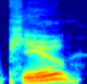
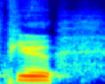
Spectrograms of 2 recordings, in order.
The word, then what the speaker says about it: Pugh: had florence and justin i've been struggling with how you pronounce her last name pew pew so florence pugh showed up as uh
